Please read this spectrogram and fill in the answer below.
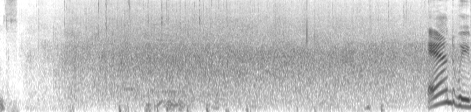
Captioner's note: applause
